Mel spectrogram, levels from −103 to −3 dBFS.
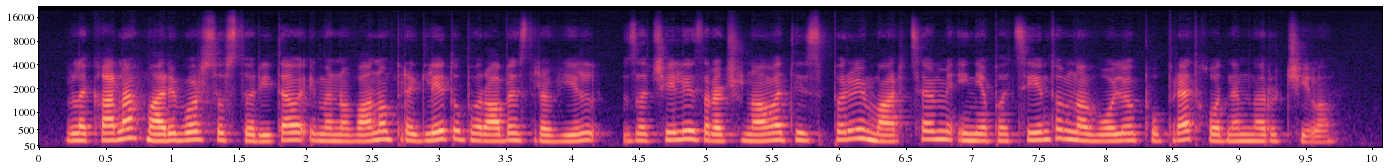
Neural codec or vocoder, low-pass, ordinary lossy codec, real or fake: autoencoder, 48 kHz, 128 numbers a frame, DAC-VAE, trained on Japanese speech; 19.8 kHz; none; fake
